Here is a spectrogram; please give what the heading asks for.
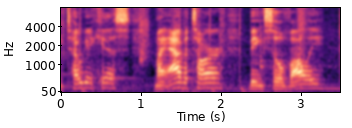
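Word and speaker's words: Sylveon: kiss my avatar being so volley i think i've been saying it wrong a lot of people say it's silva ally which makes sense too either way and then in the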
